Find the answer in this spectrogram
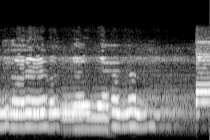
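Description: Solo voice singing a slow romance melody, its held notes wavering with vibrato, over musical accompaniment; the phrase fades out near the end.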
